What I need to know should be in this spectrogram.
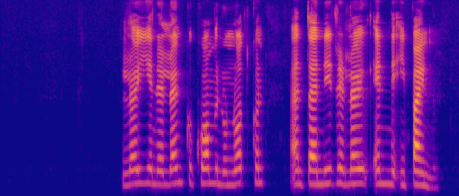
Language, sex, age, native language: Icelandic, female, 40-49, Icelandic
